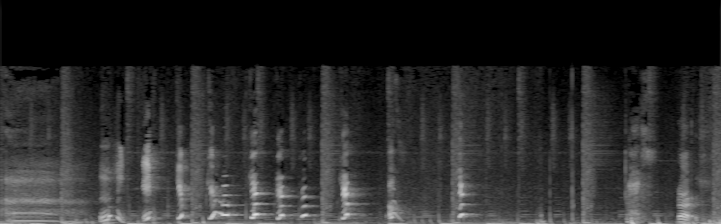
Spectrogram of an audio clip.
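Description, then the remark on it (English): Several dogs bark and yip in quick, overlapping bursts, loud, with a cluster of rapid barks in the middle and scattered yelps before and after, some vocal sounds mixed in. “This dog party is epic.”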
